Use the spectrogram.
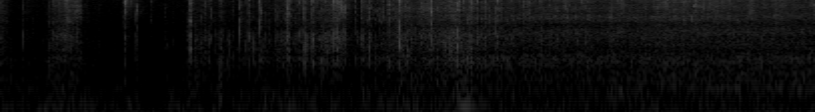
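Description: Hands fold a narrow, multi-layer strip of folded purple tissue paper further and press it flat with their fingers. The result is a soft, continuous crinkling with bright crackles over a quiet low rumble.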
